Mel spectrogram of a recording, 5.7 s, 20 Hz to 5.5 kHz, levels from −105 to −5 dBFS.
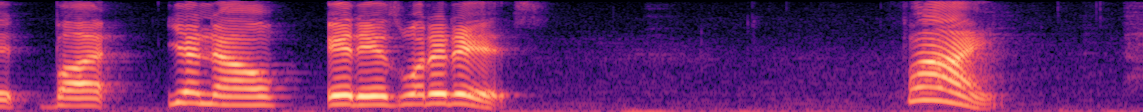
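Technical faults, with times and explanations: No technical faults can be heard in this speech recording. There is nothing to mark with a time or explain.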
